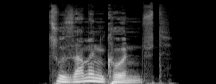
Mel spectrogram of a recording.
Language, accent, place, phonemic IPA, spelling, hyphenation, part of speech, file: German, Germany, Berlin, /t͡suˈzamənkʊnft/, Zusammenkunft, Zu‧sam‧men‧kunft, noun, De-Zusammenkunft.ogg
- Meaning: meeting (gathering for a purpose)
